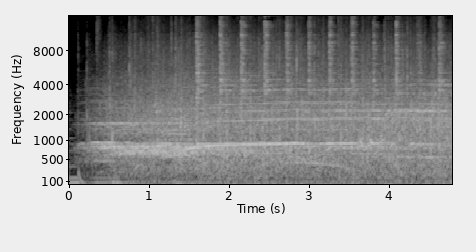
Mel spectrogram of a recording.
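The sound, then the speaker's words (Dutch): Applause at a nurses' protest at a hospital: a dense, steady clatter of many hands clapping with crowd noise and a sustained tone running through it, and no clear talk. “Applaus, spandoeken.”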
